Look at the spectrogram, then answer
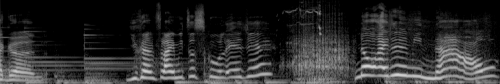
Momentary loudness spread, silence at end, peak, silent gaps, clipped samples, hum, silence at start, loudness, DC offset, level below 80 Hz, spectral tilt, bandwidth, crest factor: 21 LU; 0 s; -4 dBFS; none; under 0.1%; none; 0 s; -20 LUFS; under 0.1%; -44 dBFS; -4.5 dB/octave; over 20 kHz; 16 dB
